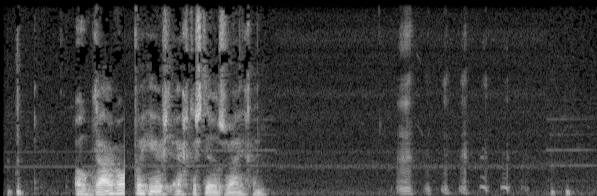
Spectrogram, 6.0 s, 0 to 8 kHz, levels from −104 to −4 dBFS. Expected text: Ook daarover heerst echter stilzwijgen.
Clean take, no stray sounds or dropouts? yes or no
no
